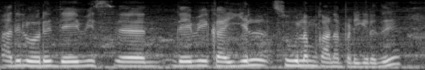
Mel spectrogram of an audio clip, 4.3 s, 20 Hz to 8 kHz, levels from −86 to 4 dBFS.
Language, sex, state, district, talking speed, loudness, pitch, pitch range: Tamil, female, Tamil Nadu, Kanyakumari, 100 wpm, -15 LUFS, 195 Hz, 175-205 Hz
